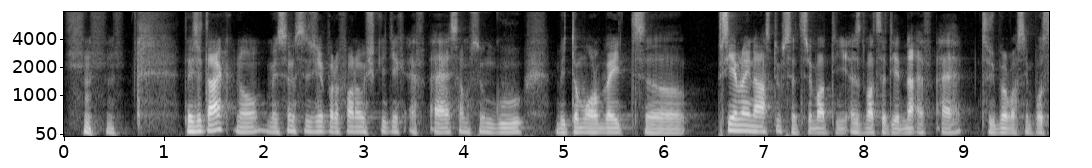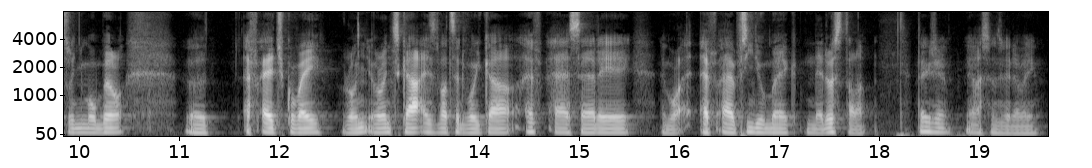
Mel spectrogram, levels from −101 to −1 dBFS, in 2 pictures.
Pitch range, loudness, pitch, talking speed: 95-110 Hz, -25 LUFS, 100 Hz, 130 wpm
